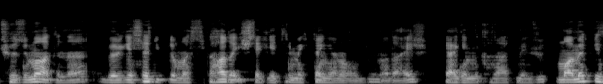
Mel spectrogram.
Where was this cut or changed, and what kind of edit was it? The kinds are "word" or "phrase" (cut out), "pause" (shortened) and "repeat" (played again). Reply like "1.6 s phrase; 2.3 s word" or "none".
2.7 s word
